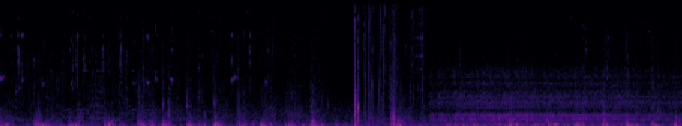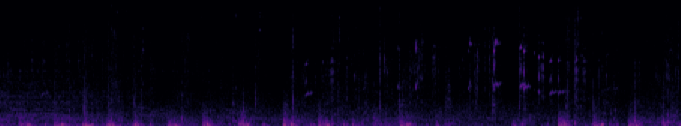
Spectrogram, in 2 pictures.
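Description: Footsteps thud steadily on a metal deck.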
